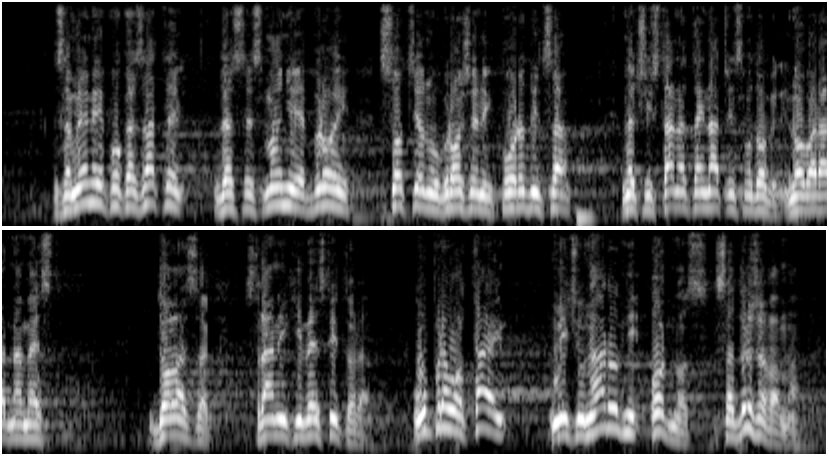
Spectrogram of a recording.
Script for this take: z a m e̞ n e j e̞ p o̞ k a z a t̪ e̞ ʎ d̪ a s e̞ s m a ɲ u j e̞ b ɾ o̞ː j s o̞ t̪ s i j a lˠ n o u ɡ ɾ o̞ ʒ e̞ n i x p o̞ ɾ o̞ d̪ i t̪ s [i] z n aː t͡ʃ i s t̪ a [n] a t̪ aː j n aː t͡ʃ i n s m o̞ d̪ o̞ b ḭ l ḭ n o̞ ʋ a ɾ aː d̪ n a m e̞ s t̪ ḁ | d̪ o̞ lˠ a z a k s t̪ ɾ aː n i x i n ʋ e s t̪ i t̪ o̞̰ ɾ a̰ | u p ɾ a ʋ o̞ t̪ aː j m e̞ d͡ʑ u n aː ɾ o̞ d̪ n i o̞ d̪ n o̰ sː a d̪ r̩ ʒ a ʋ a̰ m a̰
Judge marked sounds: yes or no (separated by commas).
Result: no, yes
